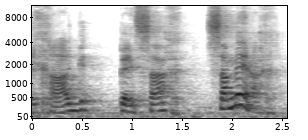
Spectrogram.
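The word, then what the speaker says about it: חג פסח שמח: We would say chag, pesaχ, sa-MAY-ach.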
